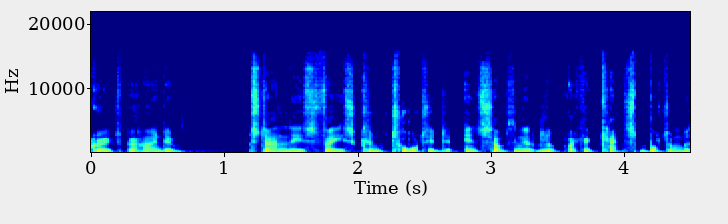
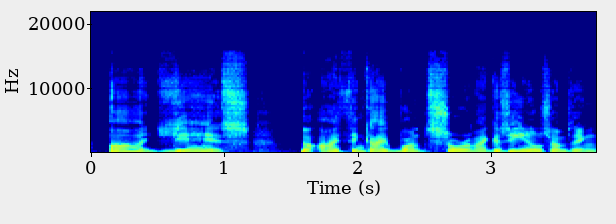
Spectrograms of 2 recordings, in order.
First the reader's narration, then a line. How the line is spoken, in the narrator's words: said Moist desperately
